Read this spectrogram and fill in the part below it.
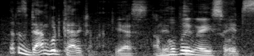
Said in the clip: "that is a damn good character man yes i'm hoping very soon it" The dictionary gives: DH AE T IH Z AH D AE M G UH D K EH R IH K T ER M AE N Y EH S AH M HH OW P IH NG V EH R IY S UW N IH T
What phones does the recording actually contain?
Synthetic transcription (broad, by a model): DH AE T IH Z D AE M G UH D K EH R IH K T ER M AE N Y EH S AH M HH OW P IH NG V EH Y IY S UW IH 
